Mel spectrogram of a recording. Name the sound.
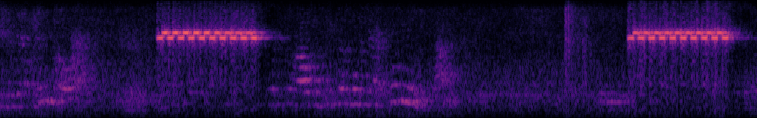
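telephone ringing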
